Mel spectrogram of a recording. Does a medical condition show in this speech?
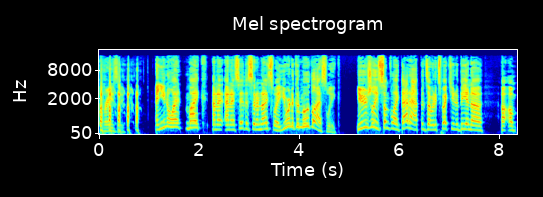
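No.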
